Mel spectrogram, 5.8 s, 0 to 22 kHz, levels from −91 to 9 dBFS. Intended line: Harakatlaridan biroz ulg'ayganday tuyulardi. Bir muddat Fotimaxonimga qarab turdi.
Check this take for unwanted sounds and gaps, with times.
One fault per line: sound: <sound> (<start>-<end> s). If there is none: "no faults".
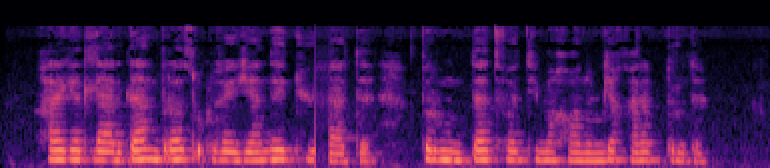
sound: dropout (2.4-2.5 s)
